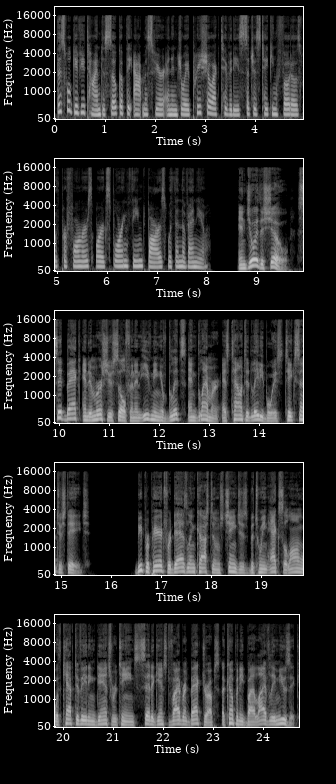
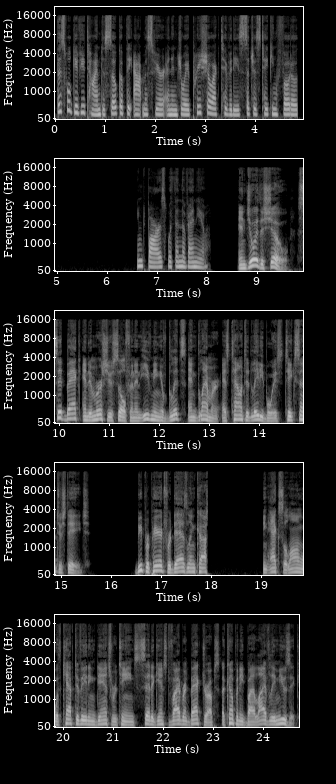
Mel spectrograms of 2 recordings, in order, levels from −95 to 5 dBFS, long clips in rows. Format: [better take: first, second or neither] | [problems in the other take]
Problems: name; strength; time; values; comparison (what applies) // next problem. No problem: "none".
first | audio cutting out; at 5 s for 2 s and at 18 s for 1 s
